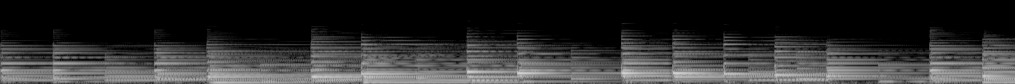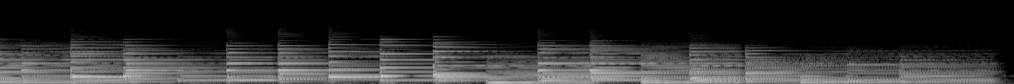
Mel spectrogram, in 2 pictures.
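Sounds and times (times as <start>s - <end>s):
piano: 0.0s - 20.2s.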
